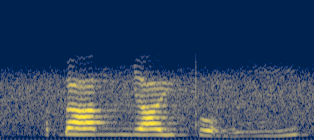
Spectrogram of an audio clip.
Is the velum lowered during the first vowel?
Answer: no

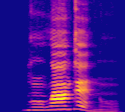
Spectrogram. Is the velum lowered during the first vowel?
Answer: yes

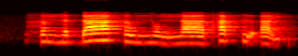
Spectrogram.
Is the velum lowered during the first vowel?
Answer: no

